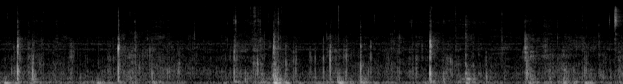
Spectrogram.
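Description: Wooden spoon stirring thick ogbono soup in a metal pot, with irregular knocks and scrapes of the spoon against the pot about once or twice a second.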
